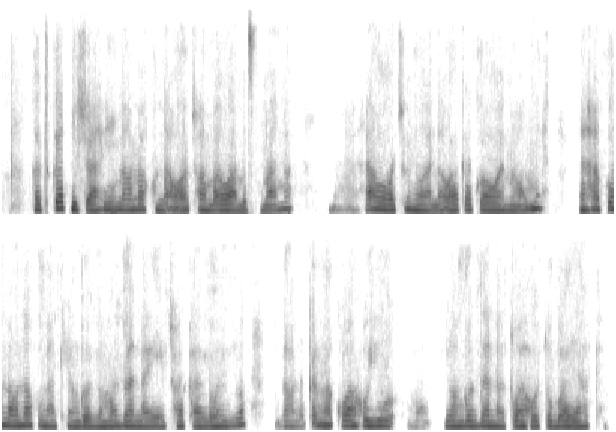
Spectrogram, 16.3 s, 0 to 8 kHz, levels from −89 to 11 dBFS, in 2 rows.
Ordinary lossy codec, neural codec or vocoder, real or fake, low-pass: Opus, 16 kbps; codec, 24 kHz, 1.5 kbps, HILCodec; fake; 7.2 kHz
